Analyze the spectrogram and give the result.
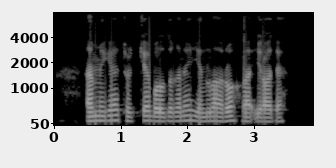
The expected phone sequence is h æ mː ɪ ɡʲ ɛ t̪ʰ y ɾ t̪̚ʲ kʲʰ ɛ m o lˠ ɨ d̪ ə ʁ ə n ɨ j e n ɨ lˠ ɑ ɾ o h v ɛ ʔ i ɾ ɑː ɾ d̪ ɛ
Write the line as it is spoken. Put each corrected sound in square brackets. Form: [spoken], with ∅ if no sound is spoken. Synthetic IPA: h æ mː ɪ ɡʲ ɛ t̪ʰ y ɾ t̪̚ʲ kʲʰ ɛ [b] o lˠ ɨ d̪ ə ʁ ə n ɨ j e n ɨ lˠ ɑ ɾ o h v ɛ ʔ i ɾ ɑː [∅] d̪ ɛ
